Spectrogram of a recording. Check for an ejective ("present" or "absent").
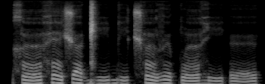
absent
